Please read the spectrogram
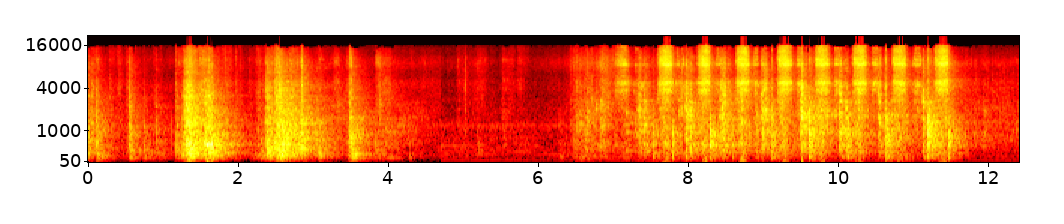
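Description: Metal exhaust pipes and their springs clattering and scraping as the snowmobile's expansion chambers are worked loose. After a pause comes a quick, steady run of squeaky strokes from a hand-pumped Liquivac fluid extractor, drawing coolant out of the engine's head.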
